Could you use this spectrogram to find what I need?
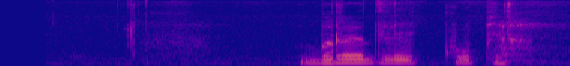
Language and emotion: Russian, neutral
